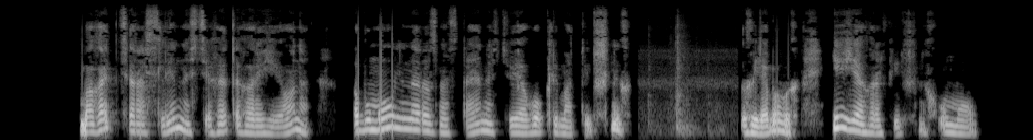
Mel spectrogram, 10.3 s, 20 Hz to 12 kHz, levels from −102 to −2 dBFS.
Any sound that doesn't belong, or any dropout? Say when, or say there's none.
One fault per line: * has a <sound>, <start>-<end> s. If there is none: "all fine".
* has a squeak, 6.5-7.3 s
